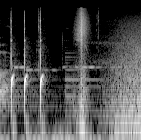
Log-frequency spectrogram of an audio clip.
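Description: Three quick cartoon-style pop sound effects, each dropping in pitch, in the first half-second or so, then one sharp snip about a second in, over background music.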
